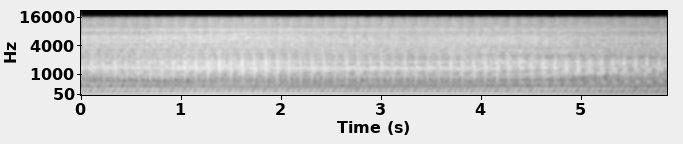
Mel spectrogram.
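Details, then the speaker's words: Newly arrived classic restoration project with a diesel engine; even diesel clatter at a regular idle with a steady beat and no misses or odd knocks; normal diesel idle. "But you heard him running. We've fallen lucky in that we've got the diesel engine because a lot of these were petrol back in the day."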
